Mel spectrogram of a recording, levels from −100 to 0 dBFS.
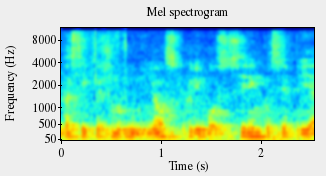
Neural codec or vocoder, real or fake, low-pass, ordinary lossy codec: codec, 44.1 kHz, 7.8 kbps, DAC; fake; 10.8 kHz; AAC, 32 kbps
